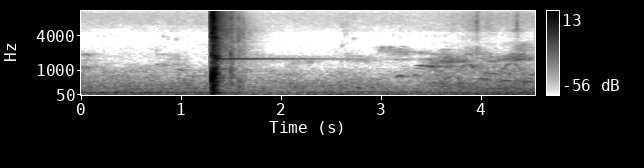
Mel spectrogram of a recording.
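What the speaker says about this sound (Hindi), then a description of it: "पहले शॉट खेलते हैं प्रो मैग्नम के साथ। Safety of" A Hatsan Nova Tact .22 PCP airgun fires a Pro Magnum pellet, a single sharp, loud crack with a brief ringing tail, against a quiet background with faint room noise.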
